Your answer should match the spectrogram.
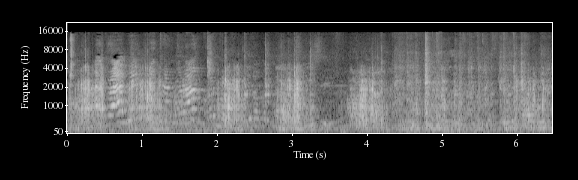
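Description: Children talking and calling out as they play, the voices fairly quiet and somewhat distant, with no clear words.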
